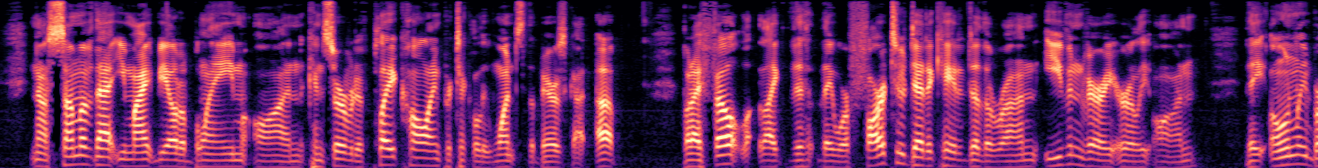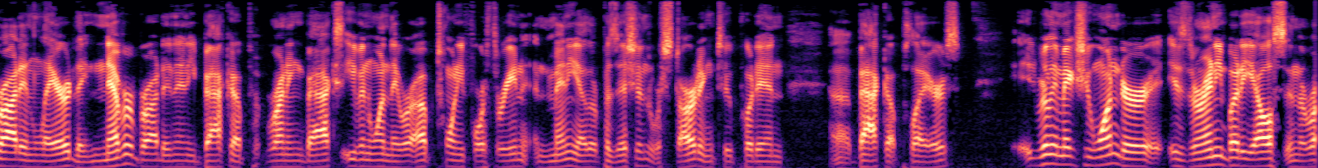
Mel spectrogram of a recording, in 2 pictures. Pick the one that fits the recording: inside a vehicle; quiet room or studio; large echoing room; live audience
inside a vehicle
